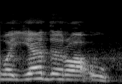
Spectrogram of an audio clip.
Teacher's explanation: یہاں پہ دال ساکن ہے اور اس پہ ہم نے قلقلہ کرنا ہے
